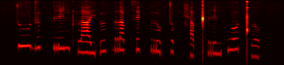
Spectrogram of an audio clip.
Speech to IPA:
tuː˥˩dɯ˥˩k̚ pri˥˩npʰlaː˧jʔɯː˦˥k̚ra˥˩p̚ se˥˩k̚pru˦˥ʔ to˦˥k̚t͡ɕʰa˨˩p̚ kʰri˧n kwoː˥˩t̚ kʰlo˨˩k̚

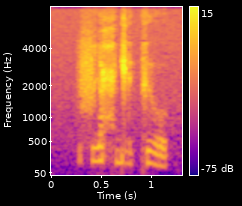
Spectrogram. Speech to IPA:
fiħɡʲe̤ kʲʊ

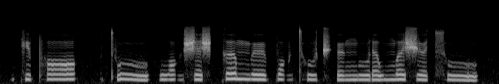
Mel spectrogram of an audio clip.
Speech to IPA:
kʲəpʰɔ | tʼu | wɔɡʃəʃ kə mø pɔɡtʰut͡ʃʼøŋu ɾəwmə ʃøt͡sʰu

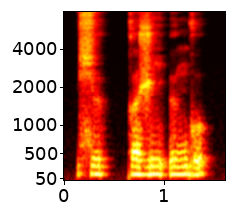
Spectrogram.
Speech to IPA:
ɕʉkːœ ʒiʔʉŋɡu

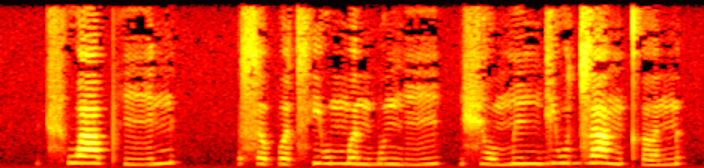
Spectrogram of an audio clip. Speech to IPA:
t͡ɕʰwa˦ pʰi˨˦n | sə˨˩pə˨˩t͡sʰju˧ mə˧nbə˧ŋi˨˦ | ɕo˨˩mĩ˧ŋ ɡju˦d͡za˥˧ŋ kʰə˨˦n

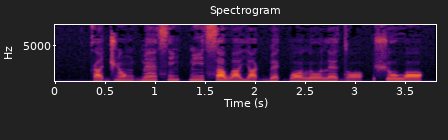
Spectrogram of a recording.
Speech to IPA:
ka˨d͡ʒɔ̃˧ ɡ͡bɛ̃˧sĩ˦k͡pĩ˦ sa˦˨wa˨ja˨˦ ɡ͡bɛ˧ɡ͡bɔ˧ lo˧lɛ˧dɔ˨ | ʃo˦wɔ˧

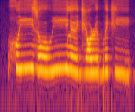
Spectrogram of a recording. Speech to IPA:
χʷiːzoː βiːlɘːd͡ʒɔɹɘ bɘt͡ʃiː

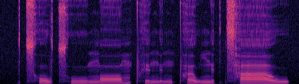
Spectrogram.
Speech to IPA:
t͡sʰo˧wt͡sʰuː˨ŋɔː˨˥mpʰɪ˨˩ŋ ɪ˨ŋpʰɐ˨˥wŋɪ˥k̚t͡sʰaː˥w

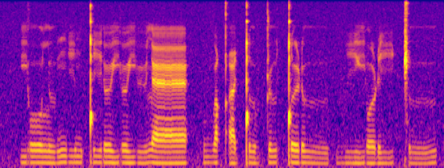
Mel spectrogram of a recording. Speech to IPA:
joː˧lɯ˨˩˦ŋiː˧mǃi˧ ɾø˧jø˧jy˨˩˦læː˧ | vɯ˧qʼi˨˩˦ǃɯ˧˩v ʈɯ˧ǃɯ˧ɽɯː˧˩ | viː˧jo˧ ɽiː˨˩˦ǁɯ˨˩˦

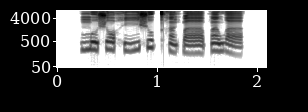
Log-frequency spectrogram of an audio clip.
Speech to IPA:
mo˦ʃɔ˦ hiː˨˦ʃo˦kʰã˨ k͡paː˨ pã˦wa˨

